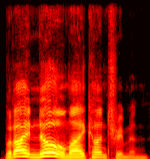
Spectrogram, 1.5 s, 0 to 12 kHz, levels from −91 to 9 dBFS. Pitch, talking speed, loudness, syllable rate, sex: 170 Hz, 200 wpm, -14 LUFS, 5.0 syllables/s, male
